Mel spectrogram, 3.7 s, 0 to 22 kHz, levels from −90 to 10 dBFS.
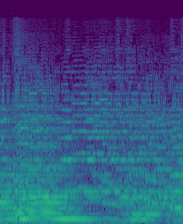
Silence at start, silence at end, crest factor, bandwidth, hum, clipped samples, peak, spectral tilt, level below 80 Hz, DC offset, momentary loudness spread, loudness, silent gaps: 0 s; 0 s; 16 dB; 15.5 kHz; none; under 0.1%; -12 dBFS; -6.5 dB/octave; -46 dBFS; under 0.1%; 7 LU; -29 LUFS; none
